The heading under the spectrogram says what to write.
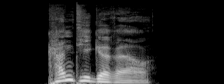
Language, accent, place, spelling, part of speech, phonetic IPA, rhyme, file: German, Germany, Berlin, kantigerer, adjective, [ˈkantɪɡəʁɐ], -antɪɡəʁɐ, De-kantigerer.ogg
- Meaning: inflection of kantig: 1. strong/mixed nominative masculine singular comparative degree 2. strong genitive/dative feminine singular comparative degree 3. strong genitive plural comparative degree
